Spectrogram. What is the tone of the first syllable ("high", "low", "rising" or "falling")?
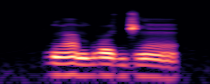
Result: low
